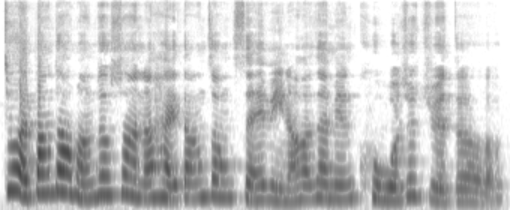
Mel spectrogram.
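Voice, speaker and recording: A woman's voice: high-pitched, fairly quick. Young woman venting heatedly. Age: young adult. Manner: heated, ranting, animated storytelling. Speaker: podcast co-host. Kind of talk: casual venting chat.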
